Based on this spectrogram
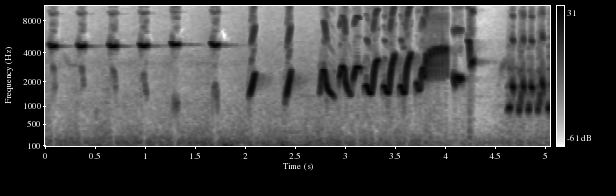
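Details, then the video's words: White-rumped shama song played to make captive birds responsive and fighting: a series of high pure piping notes, then rapid rising hooked whistles and a dense burst of mixed chattering and trilled phrases. "SUARA BURUNG MURAI BATU FIGHTER"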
